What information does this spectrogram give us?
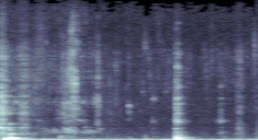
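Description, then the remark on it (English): Water is poured quietly into a cup with lemon in it, with a couple of soft plops and drips standing out against a faint background hiss; no one speaks. “I'm transferring water into my cup with lemon in it so that I can have more lemon water.”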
